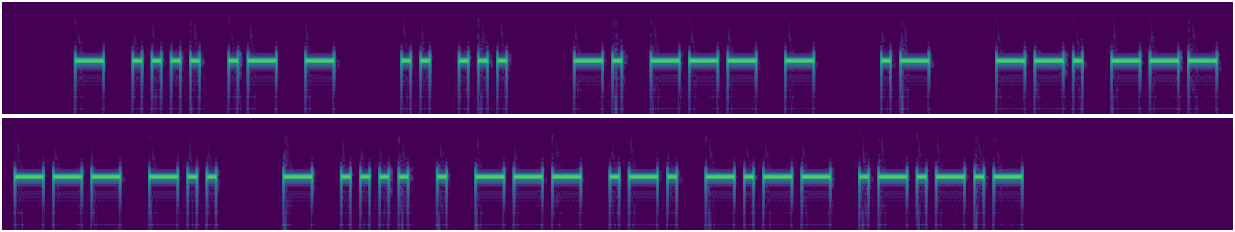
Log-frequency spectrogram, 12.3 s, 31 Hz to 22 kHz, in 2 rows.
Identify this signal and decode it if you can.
Morse code, heard as a keyed tone, about 25 wpm, 700 Hz. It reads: THAT IS NOT A GOOD THEORY.
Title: Sentences from Top 1000 Words - Review Part 3 - 25wpm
